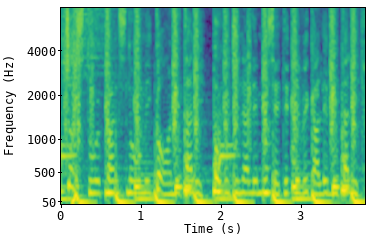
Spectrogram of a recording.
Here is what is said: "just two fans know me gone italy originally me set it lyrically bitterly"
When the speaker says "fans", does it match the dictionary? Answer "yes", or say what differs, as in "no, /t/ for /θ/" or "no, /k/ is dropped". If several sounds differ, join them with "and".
no, /s/ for /z/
